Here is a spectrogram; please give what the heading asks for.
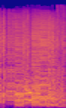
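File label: drum beat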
